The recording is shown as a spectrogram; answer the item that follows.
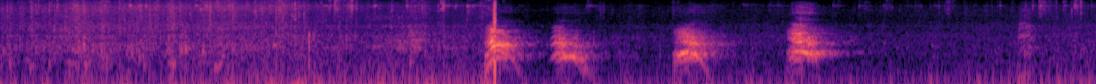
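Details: A red and white purebred male Aussie, Brule, one and a half years old, playing and herding fellow dogs at Bear Creek Dog Park by a creek; four brisk barks come roughly every half second over low background murmur.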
